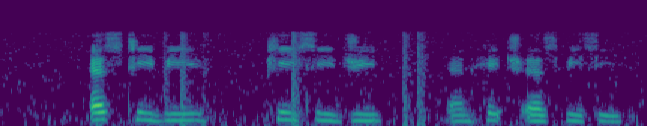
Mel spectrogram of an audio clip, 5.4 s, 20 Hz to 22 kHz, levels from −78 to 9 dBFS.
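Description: Throughout this speech clip the background sits in near silence broken by twinkling specks. This is overdone noise removal: the suppression pulls individual frequency bands down hard whenever they come close to its noise estimate, so the quieter parts of the voice are cut away with the noise. The speech also jumps forward twice, at 1.39 to 1.41 s and at 3.1 s. These are compressed frames skipped: roughly 50 ms of audio goes missing at the first point and about 70 ms at the second, which fits about two and then three whole codec frames being lost or rejected by the decoder.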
